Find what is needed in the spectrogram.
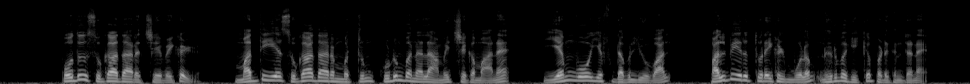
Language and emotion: Tamil, neutral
